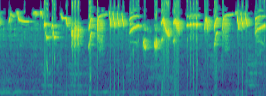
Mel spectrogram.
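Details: Song of an orange-headed thrush, offered as a lure to restart singing in a quiet bird: continuous high, sweet whistles mixed with chirps and rapid twittering trills, with a faint low hum underneath.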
